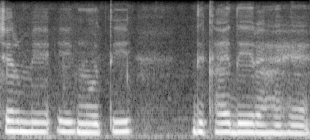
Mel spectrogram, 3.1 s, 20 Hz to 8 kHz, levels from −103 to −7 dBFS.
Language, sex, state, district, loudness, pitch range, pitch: Hindi, female, Uttar Pradesh, Hamirpur, -12 LUFS, 175-205 Hz, 190 Hz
